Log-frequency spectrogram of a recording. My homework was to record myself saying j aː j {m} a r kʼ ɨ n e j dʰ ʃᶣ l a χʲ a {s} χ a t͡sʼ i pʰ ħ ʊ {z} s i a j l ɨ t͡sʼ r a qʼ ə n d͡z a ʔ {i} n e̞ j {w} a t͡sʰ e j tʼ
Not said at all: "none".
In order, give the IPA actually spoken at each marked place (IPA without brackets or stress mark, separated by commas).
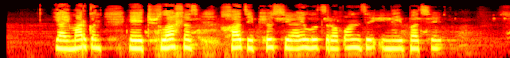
m, z, none, i, b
